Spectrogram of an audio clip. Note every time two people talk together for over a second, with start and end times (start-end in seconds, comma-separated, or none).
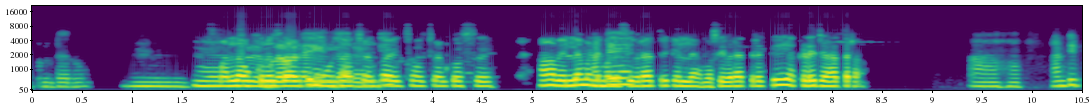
2.0-3.5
